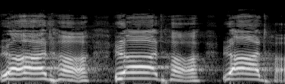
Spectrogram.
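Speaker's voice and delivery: desperate calling out, high-pitched and loud.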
